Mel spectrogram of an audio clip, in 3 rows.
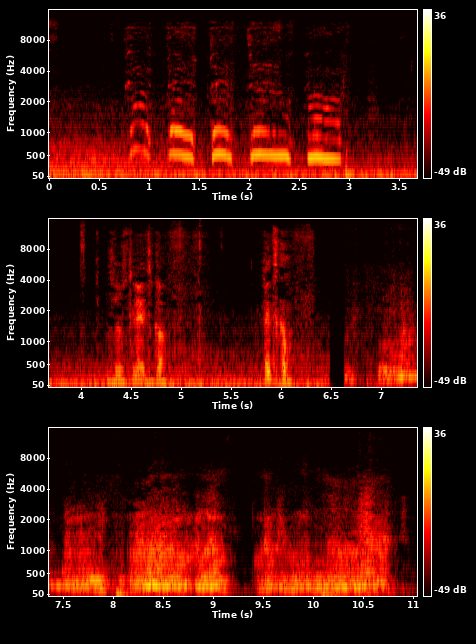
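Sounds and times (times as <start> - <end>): pet growling: 6.7 - 11.0.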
